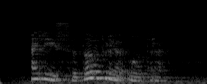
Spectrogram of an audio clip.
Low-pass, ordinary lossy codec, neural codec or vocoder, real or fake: 7.2 kHz; none; none; real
